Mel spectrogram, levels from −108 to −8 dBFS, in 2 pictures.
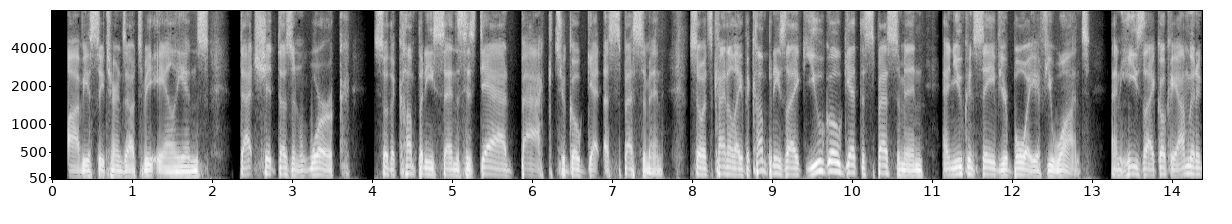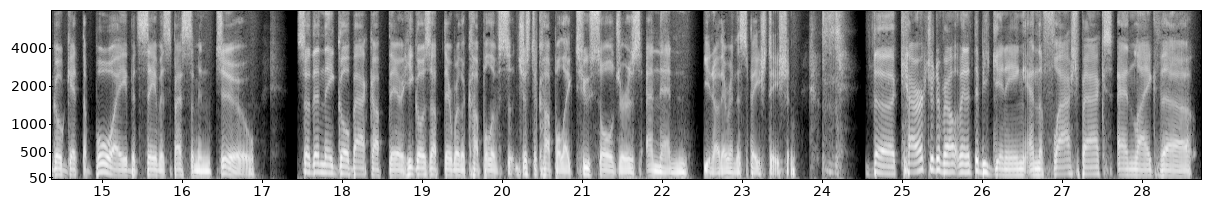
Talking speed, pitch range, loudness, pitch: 215 wpm, 90-120 Hz, -16 LUFS, 100 Hz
